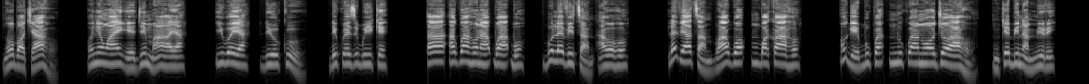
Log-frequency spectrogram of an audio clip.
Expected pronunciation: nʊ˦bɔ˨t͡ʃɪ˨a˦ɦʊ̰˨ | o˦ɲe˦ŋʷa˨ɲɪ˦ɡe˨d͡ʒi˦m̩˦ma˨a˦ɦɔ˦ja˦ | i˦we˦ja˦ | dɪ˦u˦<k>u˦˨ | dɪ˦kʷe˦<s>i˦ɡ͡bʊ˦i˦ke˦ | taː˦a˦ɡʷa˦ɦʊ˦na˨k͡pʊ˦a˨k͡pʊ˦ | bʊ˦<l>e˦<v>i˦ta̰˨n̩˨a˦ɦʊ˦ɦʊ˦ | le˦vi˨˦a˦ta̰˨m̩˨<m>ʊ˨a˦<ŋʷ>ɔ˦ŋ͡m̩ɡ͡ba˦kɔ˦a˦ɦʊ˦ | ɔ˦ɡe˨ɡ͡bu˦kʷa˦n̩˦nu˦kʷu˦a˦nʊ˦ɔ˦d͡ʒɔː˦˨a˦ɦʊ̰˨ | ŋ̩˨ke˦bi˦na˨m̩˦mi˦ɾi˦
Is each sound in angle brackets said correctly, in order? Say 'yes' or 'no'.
yes, no, yes, yes, no, no

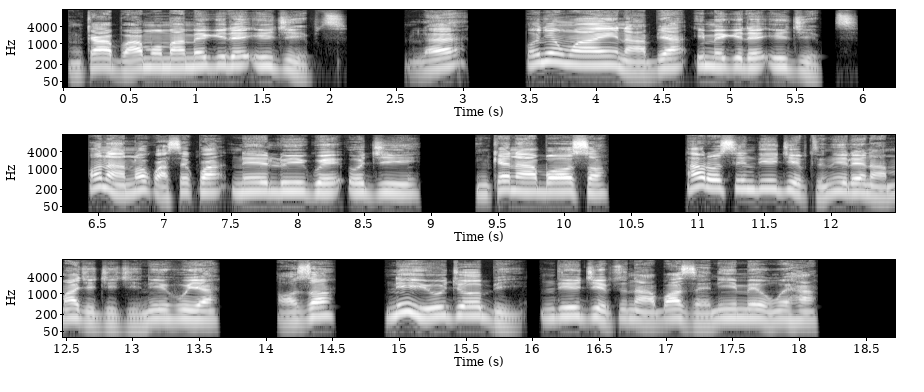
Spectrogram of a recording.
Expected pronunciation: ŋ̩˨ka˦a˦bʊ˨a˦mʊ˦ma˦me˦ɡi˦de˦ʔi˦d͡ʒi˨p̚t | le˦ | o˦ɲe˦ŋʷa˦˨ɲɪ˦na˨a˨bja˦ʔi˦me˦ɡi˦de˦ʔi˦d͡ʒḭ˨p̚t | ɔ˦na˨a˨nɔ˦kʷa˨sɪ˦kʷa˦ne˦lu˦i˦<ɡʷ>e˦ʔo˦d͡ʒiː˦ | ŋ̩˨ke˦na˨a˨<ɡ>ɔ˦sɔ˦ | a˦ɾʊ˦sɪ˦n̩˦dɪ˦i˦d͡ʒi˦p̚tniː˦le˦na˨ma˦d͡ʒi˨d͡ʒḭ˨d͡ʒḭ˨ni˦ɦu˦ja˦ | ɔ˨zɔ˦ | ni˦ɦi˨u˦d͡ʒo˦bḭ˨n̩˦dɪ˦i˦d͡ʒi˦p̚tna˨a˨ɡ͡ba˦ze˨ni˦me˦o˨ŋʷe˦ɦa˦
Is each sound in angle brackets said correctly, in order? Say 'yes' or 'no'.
yes, no

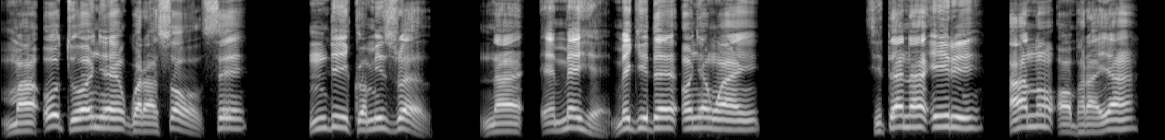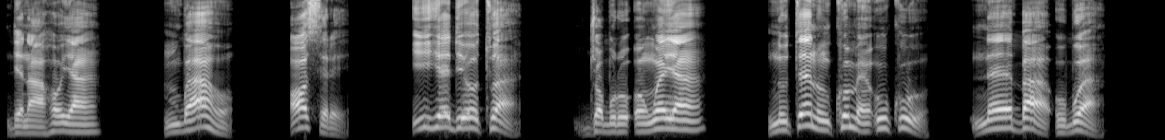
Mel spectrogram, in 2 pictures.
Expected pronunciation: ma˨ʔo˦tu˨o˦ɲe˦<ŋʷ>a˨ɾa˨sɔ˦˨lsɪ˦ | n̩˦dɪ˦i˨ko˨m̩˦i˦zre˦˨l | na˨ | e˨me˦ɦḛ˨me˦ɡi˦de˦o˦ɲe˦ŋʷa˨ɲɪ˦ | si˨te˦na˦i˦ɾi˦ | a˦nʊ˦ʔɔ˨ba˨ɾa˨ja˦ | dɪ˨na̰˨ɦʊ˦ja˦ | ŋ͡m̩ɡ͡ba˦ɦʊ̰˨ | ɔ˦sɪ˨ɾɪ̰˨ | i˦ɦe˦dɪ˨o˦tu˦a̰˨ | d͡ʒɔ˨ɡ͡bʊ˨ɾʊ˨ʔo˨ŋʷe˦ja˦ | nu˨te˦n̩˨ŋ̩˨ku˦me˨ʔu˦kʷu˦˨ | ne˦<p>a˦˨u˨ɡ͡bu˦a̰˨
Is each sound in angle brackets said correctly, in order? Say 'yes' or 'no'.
no, no

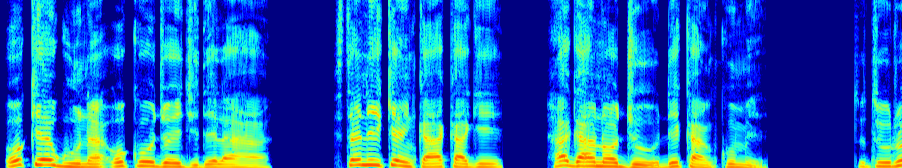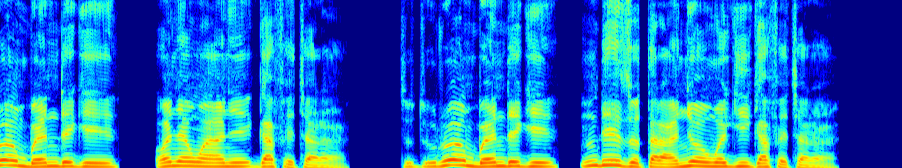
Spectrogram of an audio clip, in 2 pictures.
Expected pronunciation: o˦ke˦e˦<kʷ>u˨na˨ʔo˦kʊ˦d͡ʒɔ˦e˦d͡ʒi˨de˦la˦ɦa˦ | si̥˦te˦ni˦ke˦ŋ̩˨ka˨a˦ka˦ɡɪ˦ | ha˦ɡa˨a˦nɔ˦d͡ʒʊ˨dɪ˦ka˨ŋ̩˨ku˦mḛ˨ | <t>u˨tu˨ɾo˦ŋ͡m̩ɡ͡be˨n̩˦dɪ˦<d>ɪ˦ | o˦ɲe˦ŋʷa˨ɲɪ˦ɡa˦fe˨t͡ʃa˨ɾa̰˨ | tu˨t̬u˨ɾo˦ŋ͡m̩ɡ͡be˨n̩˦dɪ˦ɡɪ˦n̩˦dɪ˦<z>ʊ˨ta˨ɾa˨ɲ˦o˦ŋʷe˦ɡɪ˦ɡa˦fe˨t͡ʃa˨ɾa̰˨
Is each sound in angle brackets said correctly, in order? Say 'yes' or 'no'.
no, yes, no, yes

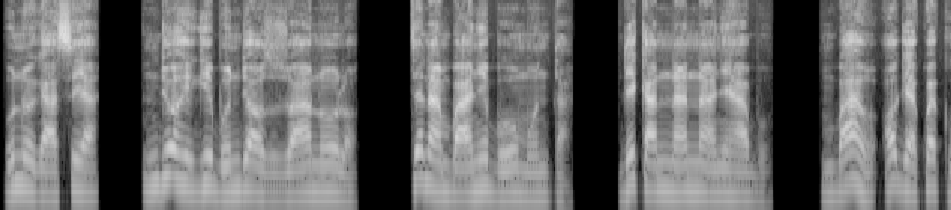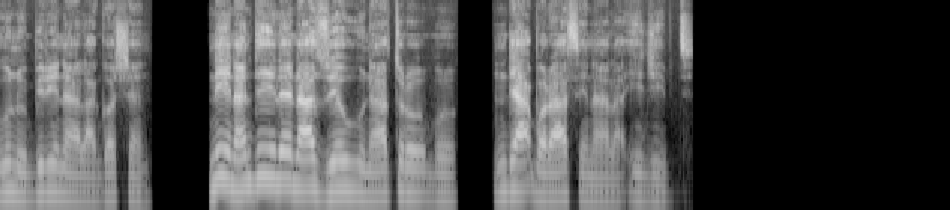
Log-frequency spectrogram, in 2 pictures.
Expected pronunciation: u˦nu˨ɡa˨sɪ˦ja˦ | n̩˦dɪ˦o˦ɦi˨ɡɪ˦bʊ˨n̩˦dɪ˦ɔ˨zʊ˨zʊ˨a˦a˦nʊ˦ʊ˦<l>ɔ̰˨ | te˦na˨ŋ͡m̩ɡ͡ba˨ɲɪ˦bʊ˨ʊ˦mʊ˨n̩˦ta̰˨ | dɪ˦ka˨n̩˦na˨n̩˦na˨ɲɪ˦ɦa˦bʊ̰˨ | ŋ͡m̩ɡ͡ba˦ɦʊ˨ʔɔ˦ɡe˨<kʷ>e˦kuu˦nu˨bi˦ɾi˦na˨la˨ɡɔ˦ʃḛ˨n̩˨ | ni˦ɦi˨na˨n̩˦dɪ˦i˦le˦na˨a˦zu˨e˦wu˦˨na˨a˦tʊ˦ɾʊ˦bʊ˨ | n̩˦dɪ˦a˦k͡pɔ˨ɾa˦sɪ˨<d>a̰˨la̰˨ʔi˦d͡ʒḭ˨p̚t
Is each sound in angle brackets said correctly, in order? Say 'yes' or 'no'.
yes, yes, no

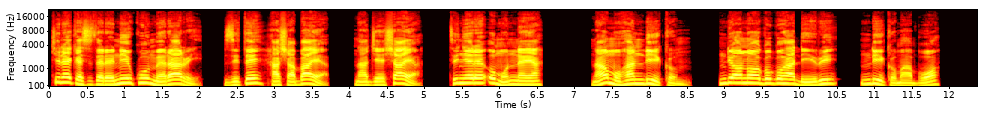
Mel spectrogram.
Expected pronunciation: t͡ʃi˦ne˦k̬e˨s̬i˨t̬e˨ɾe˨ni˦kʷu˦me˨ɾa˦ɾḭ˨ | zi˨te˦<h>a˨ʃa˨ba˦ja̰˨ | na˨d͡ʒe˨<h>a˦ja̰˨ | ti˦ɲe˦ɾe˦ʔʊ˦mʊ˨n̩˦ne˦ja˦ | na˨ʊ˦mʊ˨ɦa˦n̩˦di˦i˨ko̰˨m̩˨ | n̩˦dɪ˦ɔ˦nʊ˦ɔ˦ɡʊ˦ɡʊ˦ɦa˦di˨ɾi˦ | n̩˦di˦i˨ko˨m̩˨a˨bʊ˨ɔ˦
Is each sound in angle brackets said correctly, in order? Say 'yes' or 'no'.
yes, no

